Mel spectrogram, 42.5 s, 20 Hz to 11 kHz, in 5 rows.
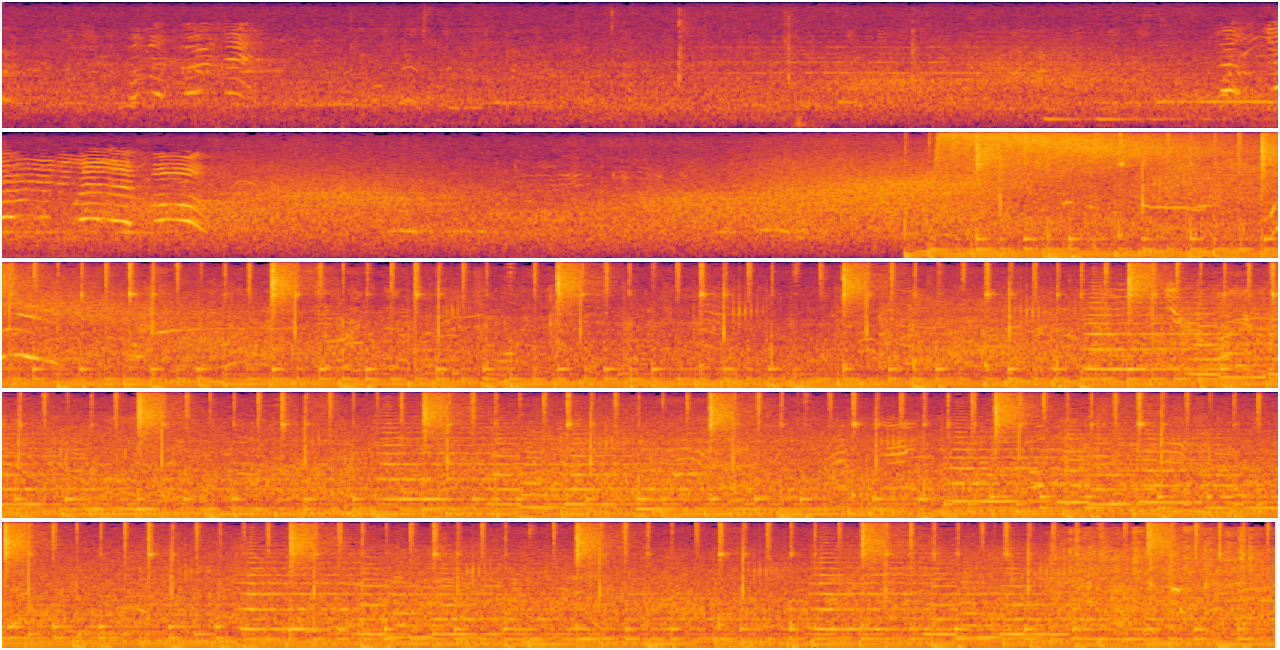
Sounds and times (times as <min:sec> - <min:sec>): Music: 0:06.9 - 0:08.7, 0:14.5 - 0:42.5
Speech: 0:08.0 - 0:09.9, 0:18.8 - 0:20.8, 0:29.9 - 0:33.5.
